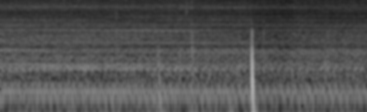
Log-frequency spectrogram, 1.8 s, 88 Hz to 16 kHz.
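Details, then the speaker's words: 1960 Hotpoint R22 window air conditioner, low on charge after sitting 10–15 years, compressor heard with the fan jammed: a low, even, really quiet hum with no knocking or rattle, only one stray tap; compressor running smoothly, guessed at about 1700 rpm. "so jam the fan up so we can hear the compressor it's really super quiet"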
